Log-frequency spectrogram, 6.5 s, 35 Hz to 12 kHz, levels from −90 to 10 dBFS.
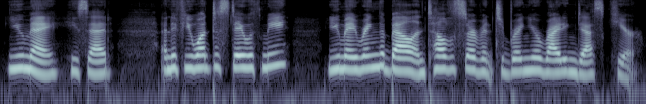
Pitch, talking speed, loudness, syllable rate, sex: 230 Hz, 250 wpm, -20 LUFS, 5.5 syllables/s, female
